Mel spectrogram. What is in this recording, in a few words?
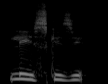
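"l'ischis", female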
